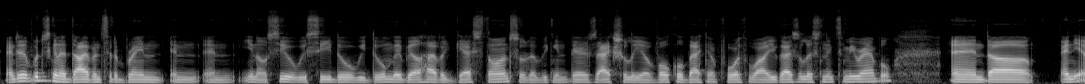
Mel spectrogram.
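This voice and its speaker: A man's voice: lowish voice, a little mellow, clear, resonant tone, dry recording. A man hosting his own podcast, talking alone in a loose, rambling way with many fillers and asides. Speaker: podcast host. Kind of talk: casual solo podcast monologue.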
